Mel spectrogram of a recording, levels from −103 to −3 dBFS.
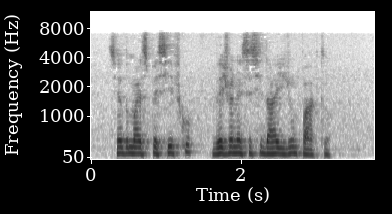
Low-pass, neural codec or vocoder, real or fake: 7.2 kHz; none; real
